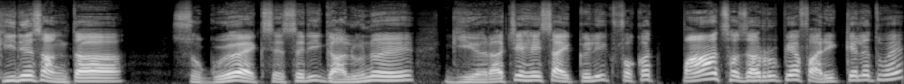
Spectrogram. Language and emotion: Goan Konkani, surprised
